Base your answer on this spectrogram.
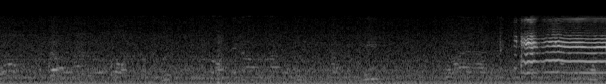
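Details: House cat talking at the window in cold weather; after a quiet stretch of faint room noise, one bright, sustained meow of about a second closes the recording.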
